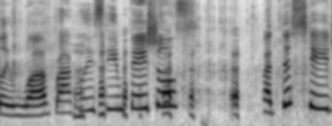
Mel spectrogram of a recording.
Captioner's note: laughing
